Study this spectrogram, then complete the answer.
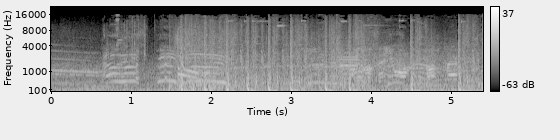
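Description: Police sirens wail and warble nearby.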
